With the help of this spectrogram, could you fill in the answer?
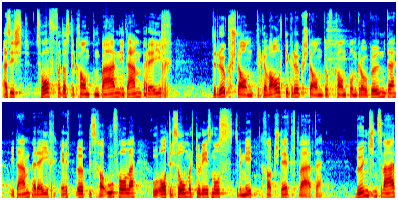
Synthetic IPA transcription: ʔə̰sɪʃ | t͡shɔfːəd̥ɑsd̥əɾkʰɑnt̪onbæːɾnɪd̥æmbɛɾɛɪχ | d̥ərːɵkχʃtɑnd̚d̥əɾɡ̥ɛʋɑltɪɡɾʏkχʃtɑndʊfkʰɑnt̪onɡɾawbʏnd̥əɪd̥æmbɛɾɛɪχœpːisχɑʔuːfhɔlə | uʔod̥əɾsʊmːəɾtuɾɪsmʊsd̥əɾmɪtχɑkʃtɛɾktʋæ̰ːɾd̥ə̰ | ʋʏnʃənsʋæ

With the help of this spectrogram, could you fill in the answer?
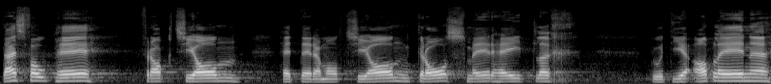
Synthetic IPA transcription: tɛsfɔʊpʰeː | fɾɑkt͡sjoːn | hɛt̚d̥ɛɾəmɔt͡sjoːnɡ̥ɾoːsmeːɾɦɛɪtləχ | d̥uət̚d̥iəʔɑb̥leːnə

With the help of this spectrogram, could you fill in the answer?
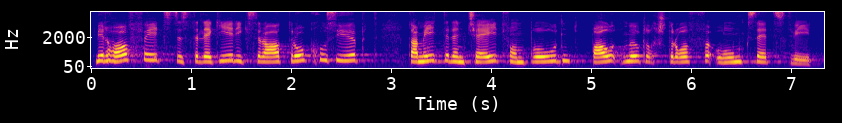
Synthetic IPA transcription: mɪːɾɦɔfːəjɪt͡sd̥ɑsd̥ərːɛɡiəɾiksraːt̚d̥ɾʊkχusyəpt | d̥ɑmɪt̚dəɾɛntt͡ʃɛɪtfɔmb̥ʊnntb̥ɑltmøɡləχʃtɾɔfəʔoʊmksɛt͡stʋɪt

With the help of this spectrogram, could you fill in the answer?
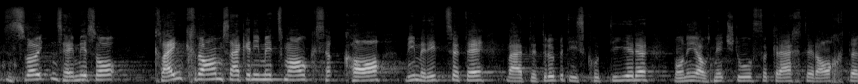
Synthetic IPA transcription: tn̩st͡svʋœʏt̪ən̩shɛɪmiːɾso | kʰlɛɪnkχɾɑːmsæɡənɪmɪt͡smɑːlkʰɑːʋimɪɾɪt͡səd̥ɛʋæːrd̥əd̥ɾʏbəɾd̥iskʰutiːəɾə | ʋɔnɪɑwsnɪtʃtuːəfəkɾæχtɛɾɑχtə

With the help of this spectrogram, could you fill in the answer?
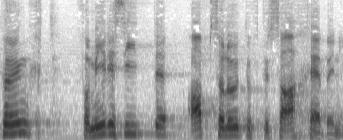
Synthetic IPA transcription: pʰɵŋkχt | fɔmiɾəsit̪ːəʔɑpsɔlut̪ufd̥əɾsɑχɛbəni

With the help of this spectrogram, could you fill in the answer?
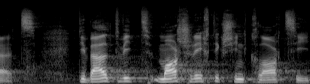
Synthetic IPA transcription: ɛ̰ːt͡s | d̥ivɛltviːtmɑɾʃrɪχtɪkʃiːnt̚kʰlɑːɾt͡siː

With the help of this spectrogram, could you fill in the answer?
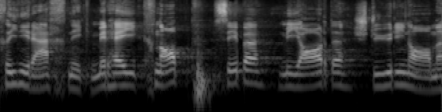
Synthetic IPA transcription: χliːniɾæχnɪkmɪɾɦɛɪkχnɑpsɪbəmiljɑɾd̥̪əʃtyːɾinɑːmə

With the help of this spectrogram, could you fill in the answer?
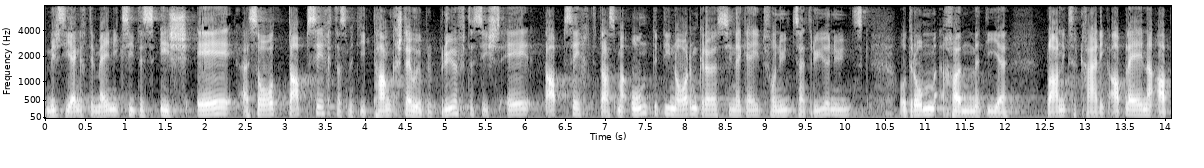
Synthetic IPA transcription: mɪːɾsiɛŋləχd̥ɛɾmɛɪniksiːd̥ɑsɪʃeːəsoːt̪ɑpsɪχt̚d̥ɑsməd̥itʰɑŋkʃtɛlʏbəɾpryəftəsɪʃseːtɑpsɪχtd̥ɑsməʔʊnt̪ərd̥inɔrmɡɾøːsinəɡɛɪtfɔnynt͡sæd̥ɾyːənynt͡sk | od̥̪ɾʊmχœnməd̥iə | plɑ̰ːnɪksɛɾkʰlæ̰ːɾiɡɑ̰b̥lɛːnəʔɑb

